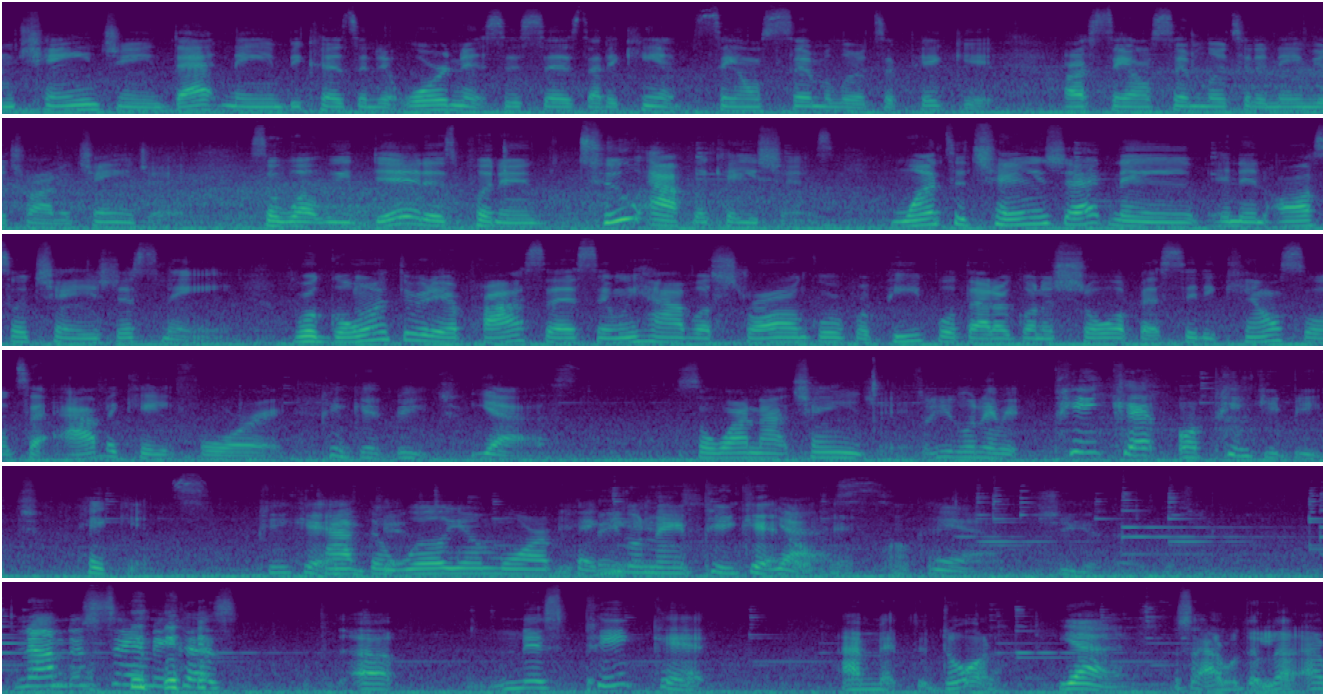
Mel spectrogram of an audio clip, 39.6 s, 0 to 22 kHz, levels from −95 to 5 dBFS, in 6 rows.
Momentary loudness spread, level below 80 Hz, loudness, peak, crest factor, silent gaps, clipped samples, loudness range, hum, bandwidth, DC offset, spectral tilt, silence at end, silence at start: 12 LU; -50 dBFS; -39 LUFS; -16 dBFS; 22 dB; none; under 0.1%; 6 LU; none; 16 kHz; under 0.1%; -5.5 dB/octave; 0 s; 0 s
